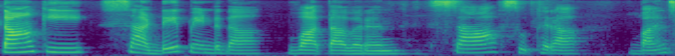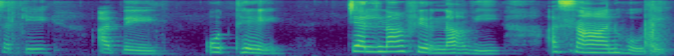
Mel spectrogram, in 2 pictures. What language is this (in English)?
Punjabi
